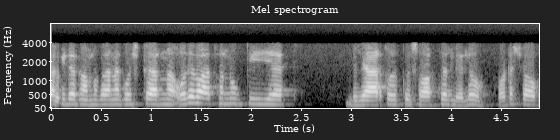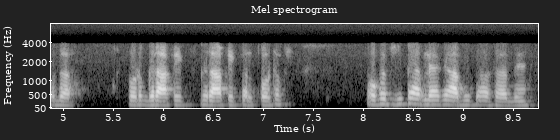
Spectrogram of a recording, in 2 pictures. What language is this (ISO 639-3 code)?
pan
